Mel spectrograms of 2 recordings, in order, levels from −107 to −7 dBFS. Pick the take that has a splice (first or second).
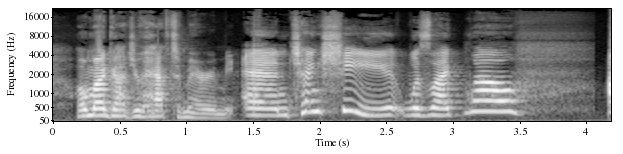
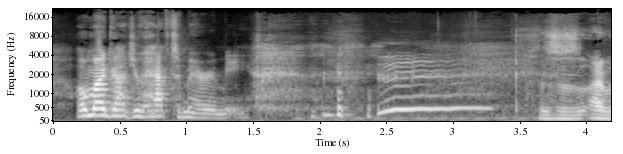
first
